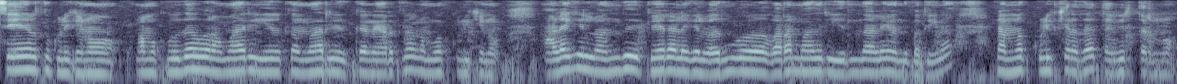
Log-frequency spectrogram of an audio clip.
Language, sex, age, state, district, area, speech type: Tamil, male, 18-30, Tamil Nadu, Tiruchirappalli, rural, spontaneous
